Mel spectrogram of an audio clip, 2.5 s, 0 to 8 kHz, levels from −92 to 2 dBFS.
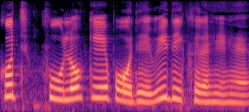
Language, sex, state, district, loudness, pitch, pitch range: Hindi, female, Punjab, Pathankot, -18 LUFS, 235 Hz, 185-270 Hz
